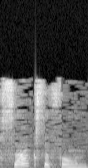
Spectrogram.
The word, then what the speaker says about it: saxophone: voice glide up clarinet in the case of saxophone there are also three syllables but the stress syllable is the first one which means we have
